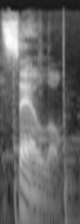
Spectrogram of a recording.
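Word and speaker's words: цѣло: recreated Indo-European root "kailo", from which also the Old Slavic form "celo" was derived (pronounced "tselo"). The change of "k" to "ts" was generally characteristic of Indo-European and later Latin roots during their migration to Slavic languages.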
